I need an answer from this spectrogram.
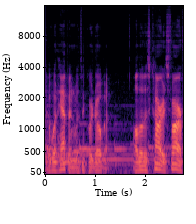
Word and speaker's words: Cordoba: And yes, that's Ricardo Montalban pronouncing this car's name as Cordoba, despite the fact that I'm sure he knows the name should be Cordoba, with the emphasis on the first syllable, not the second. Cordoba.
